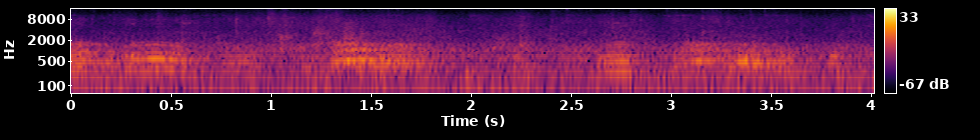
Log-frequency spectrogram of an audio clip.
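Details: Two-week-old German Shepherd puppy Vonziu's Aragon Solo, out of Videx Willow by Hassan Rafaye, making soft short whining squeaks, a few wavering cries spaced about a second apart against quiet background noise.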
